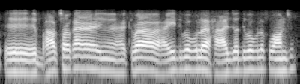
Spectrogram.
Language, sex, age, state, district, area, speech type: Assamese, male, 45-60, Assam, Lakhimpur, rural, conversation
